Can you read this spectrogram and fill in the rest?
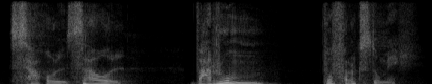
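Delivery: „warum“ gedehnt und abgesetzt, lauter als der leise Rest; Betonung auf WARUM. Acted. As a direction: leise mahnend, mit Gewicht auf „warum“. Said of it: "möchte diese Betonung auf dieses Warum setzen". („warum“ betonen, mit Pause davor und danach)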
